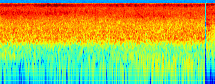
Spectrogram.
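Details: Steady broadband rushing noise like wind or passing traffic, with no animal voice heard.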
